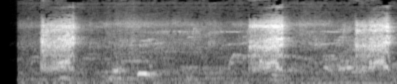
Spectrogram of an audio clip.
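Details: Long-tailed shrike in the morning giving three harsh, rasping bursts, each under half a second, spaced one to two seconds apart over a quiet background.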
